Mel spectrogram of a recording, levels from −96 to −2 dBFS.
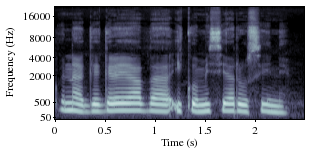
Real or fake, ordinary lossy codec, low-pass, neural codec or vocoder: real; none; none; none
